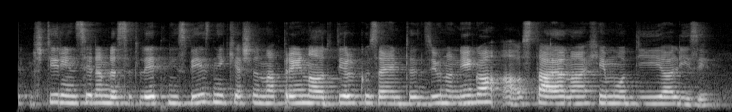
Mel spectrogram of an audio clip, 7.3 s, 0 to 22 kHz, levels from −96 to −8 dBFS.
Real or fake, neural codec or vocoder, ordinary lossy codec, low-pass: real; none; none; 10.8 kHz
